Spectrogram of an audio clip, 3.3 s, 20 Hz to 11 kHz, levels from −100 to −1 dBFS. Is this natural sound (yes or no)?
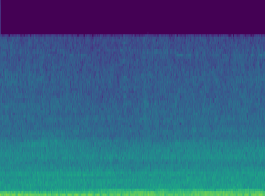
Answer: yes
